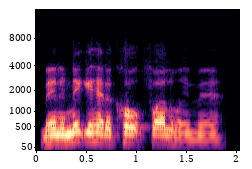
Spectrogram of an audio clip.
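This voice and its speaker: Mellow-voiced man on a muffled mic. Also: fairly high pitch, lively intonation, fast. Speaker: podcast co-host. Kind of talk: casual chat. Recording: dull, lo-fi sound.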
